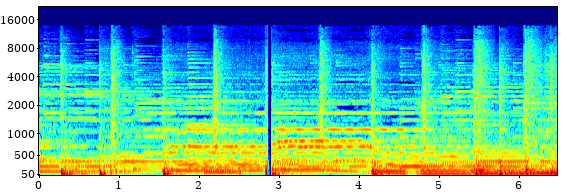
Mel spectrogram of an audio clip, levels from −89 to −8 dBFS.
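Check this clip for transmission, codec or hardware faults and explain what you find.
There is one fault. At 2.85 s the sound drops out for about 55 ms, then resumes exactly where it left off, with softened edges. This is a gap at a join of encoded pieces: separately encoded segments were spliced without trimming the encoder's start delay and final-frame padding.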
